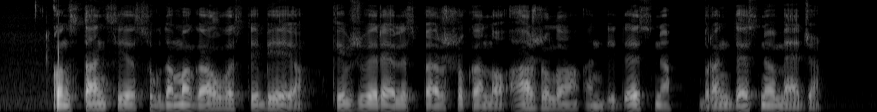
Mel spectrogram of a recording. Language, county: Lithuanian, Klaipėda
